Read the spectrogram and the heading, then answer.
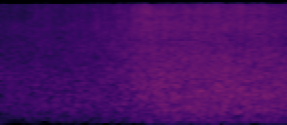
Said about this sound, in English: And mostly calm ocean waters greet you again. For the rest of you, you feel and you hear that you are out of the storm and in calm waters.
